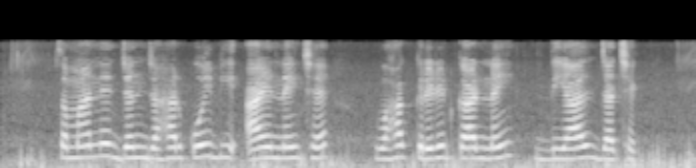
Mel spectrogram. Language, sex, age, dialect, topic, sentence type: Magahi, female, 18-24, Northeastern/Surjapuri, banking, statement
